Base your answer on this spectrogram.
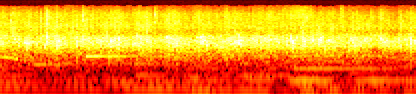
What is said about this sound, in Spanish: ¿Cuántos pueden darle un aplauso al Señor por eso?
